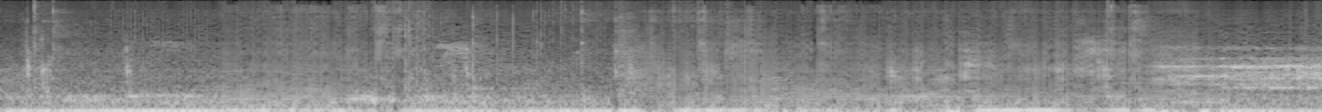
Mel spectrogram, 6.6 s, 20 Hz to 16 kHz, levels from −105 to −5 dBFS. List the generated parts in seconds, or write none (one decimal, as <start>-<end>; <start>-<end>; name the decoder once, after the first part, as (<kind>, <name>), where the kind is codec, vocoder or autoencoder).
1.1-2.0 (vocoder, BigVGAN v2); 3.2-6.1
